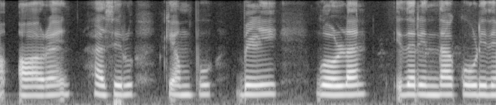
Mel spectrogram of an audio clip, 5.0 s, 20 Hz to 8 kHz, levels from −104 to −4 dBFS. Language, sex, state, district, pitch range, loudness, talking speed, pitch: Kannada, female, Karnataka, Bidar, 225-230 Hz, -17 LUFS, 85 wpm, 230 Hz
